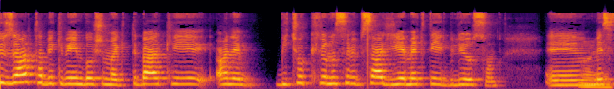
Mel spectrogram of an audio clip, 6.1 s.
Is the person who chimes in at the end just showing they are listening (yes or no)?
yes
